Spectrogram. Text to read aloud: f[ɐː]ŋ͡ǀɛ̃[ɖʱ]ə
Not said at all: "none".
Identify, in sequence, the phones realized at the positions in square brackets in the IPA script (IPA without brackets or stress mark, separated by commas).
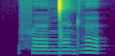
əː, ɖʱ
